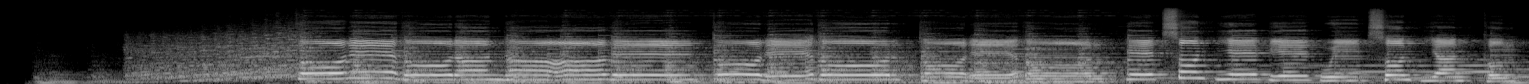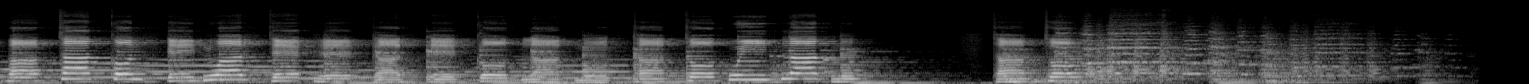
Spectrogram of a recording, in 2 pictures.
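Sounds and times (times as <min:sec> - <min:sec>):
bass voice singing an opera aria: 0:02.9 - 0:24.5, 0:25.2 - 0:27.6.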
